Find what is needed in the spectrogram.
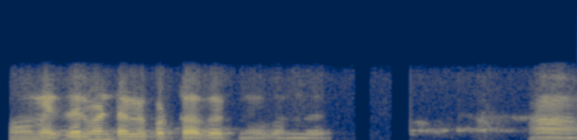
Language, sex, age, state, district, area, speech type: Kannada, male, 30-45, Karnataka, Hassan, urban, conversation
